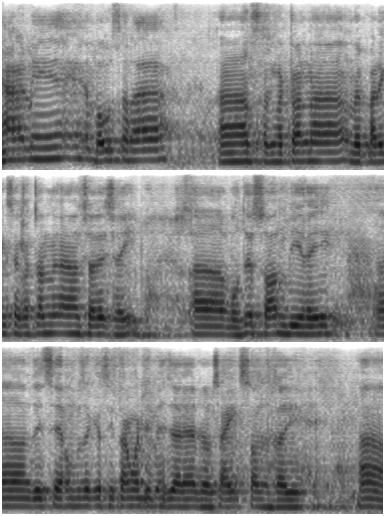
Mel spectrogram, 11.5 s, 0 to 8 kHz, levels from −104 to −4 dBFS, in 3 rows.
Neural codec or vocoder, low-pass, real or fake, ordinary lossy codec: codec, 16 kHz, 4 kbps, X-Codec, HuBERT features, trained on LibriSpeech; none; fake; none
